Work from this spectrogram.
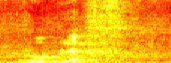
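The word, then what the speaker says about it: Rublev: sitsi pass defeated andre rublef the v in the end of this this one here is pronounced with an f okay andrea luke left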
